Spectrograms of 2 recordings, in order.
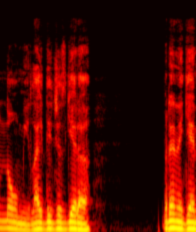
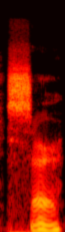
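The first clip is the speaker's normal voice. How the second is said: SURE drawn out slowly, as people misread it; mistaken-tone sure; 8 semitones lower than usual. Retold or imitated. Man mimicking how friends misread his text, SURE drawn out. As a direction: draw out SURE as a loaded reply. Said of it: "but they think I say".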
